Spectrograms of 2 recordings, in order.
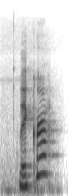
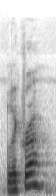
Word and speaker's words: Lycra: Lycra? – Lycra? Did I say that wrong? – No, it's Lycra. – Lycra.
